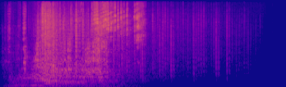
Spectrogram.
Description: Voltaic Weapon Electricity Whoosh; Weapons; Enhancements; Elemental

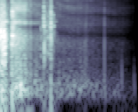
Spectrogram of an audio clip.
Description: Magnum Reload Start; Warframe; Tenno

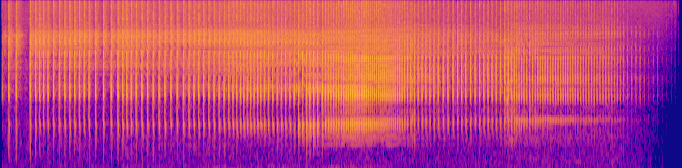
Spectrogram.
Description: Beach Tree Creak; Warframe; Grineer Beach

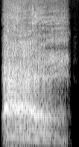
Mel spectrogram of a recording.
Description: Zombie Attack; Grineer Mariner; Warframe

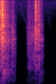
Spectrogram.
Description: SMG Alt Mech; Warframe; Tenno; Sundial SMG; Weapons

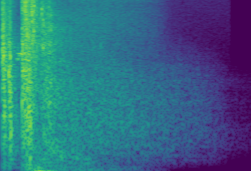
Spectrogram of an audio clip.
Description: Bow Shot Heavy; Sinecure

